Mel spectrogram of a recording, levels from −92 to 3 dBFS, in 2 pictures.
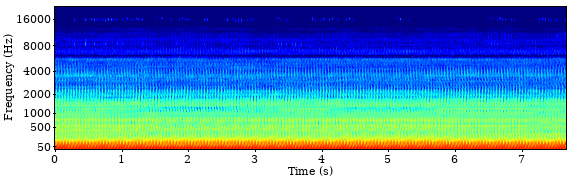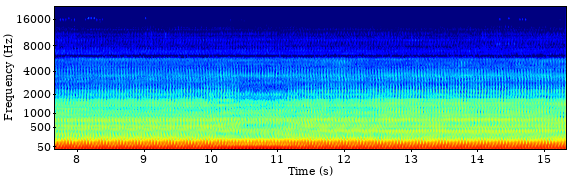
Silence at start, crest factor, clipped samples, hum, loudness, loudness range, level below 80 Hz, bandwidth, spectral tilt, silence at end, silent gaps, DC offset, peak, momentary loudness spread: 0 s; 8 dB; under 0.1%; none; -20 LUFS; 0 LU; -14 dBFS; 3.7 kHz; -9.5 dB/octave; 0 s; none; under 0.1%; -4 dBFS; 1 LU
